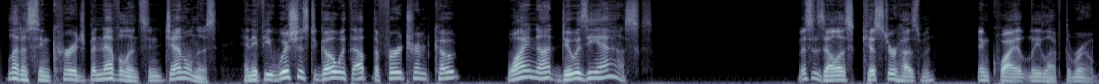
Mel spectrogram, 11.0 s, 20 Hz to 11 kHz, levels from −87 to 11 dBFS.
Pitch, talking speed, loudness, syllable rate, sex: 145 Hz, 180 wpm, -20 LUFS, 5.9 syllables/s, male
